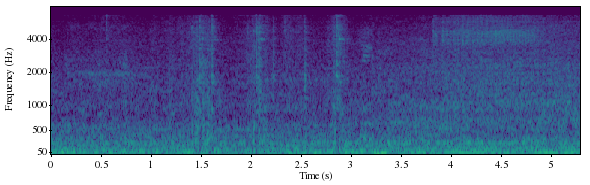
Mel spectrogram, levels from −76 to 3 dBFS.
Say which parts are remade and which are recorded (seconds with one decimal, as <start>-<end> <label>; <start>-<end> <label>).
0.0-5.3 remade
